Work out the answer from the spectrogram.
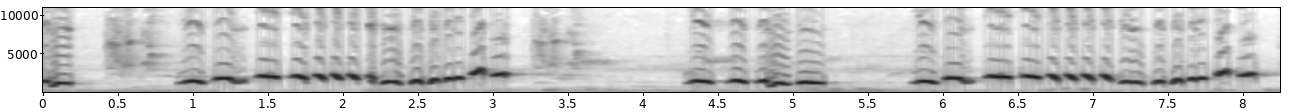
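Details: White-rumped shama singing in the morning to trigger a silent shama. Two long bursts of rapid whistled notes, each climbing into a fast stuttering run and ending on a higher slurred whistle, separated by a short quiet gap.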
